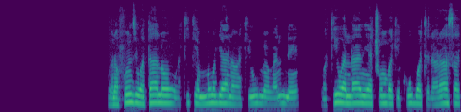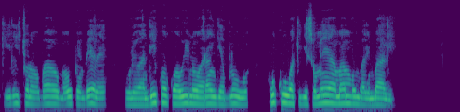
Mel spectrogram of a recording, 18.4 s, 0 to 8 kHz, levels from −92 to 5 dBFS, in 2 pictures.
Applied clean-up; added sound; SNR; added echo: none; none; none; none.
